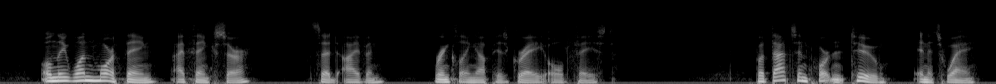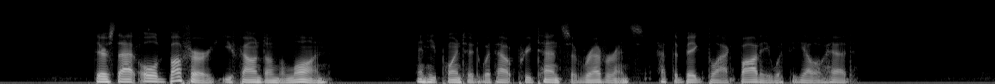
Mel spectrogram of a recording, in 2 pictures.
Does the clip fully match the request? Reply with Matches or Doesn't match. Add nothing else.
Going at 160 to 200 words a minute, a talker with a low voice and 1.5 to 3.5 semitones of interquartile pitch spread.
Doesn't match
